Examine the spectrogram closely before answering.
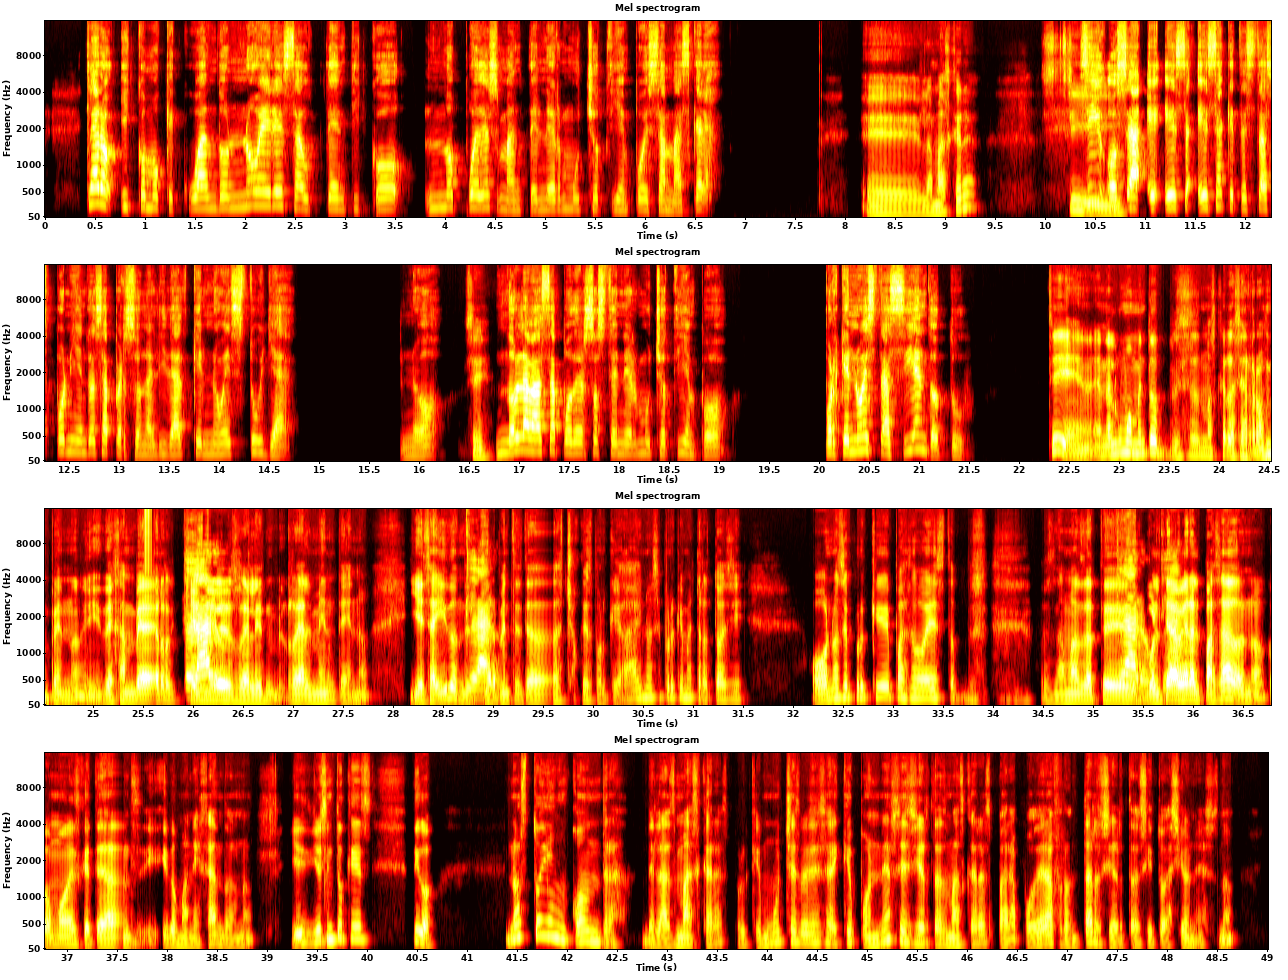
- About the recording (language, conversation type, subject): Spanish, podcast, ¿Qué significa para ti ser auténtico al crear?
- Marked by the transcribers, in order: laughing while speaking: "se rompen, ¿no?"; laughing while speaking: "Pues"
